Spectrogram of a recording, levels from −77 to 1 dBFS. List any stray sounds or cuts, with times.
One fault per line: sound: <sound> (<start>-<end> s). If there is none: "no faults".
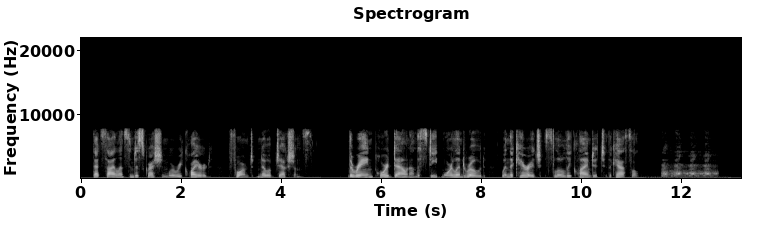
sound: bark (11.6-12.8 s)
